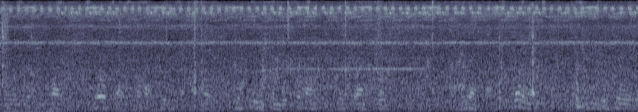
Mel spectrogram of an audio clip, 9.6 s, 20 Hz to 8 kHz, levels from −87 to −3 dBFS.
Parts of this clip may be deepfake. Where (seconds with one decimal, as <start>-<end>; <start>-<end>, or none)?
8.5-9.1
